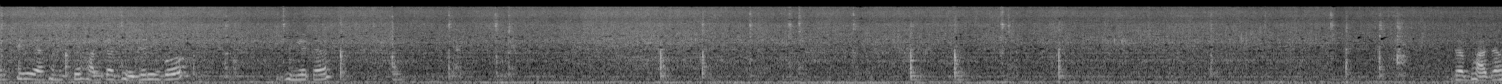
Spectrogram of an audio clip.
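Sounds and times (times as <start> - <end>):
vegetables sizzling in hot oil: 0.0 - 15.0
metal spatula clicking on pan: 1.9 - 5.2, 6.6 - 10.8, 13.3 - 14.1.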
